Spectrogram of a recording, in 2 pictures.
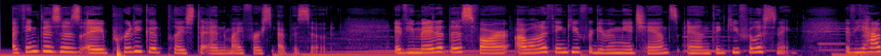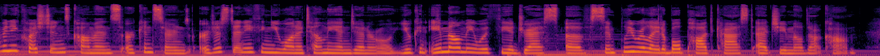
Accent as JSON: {"language": "English", "region": "Montana", "country": "United States", "tie": "born or raised there", "said": "growing up in Montana, and just being a kid"}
